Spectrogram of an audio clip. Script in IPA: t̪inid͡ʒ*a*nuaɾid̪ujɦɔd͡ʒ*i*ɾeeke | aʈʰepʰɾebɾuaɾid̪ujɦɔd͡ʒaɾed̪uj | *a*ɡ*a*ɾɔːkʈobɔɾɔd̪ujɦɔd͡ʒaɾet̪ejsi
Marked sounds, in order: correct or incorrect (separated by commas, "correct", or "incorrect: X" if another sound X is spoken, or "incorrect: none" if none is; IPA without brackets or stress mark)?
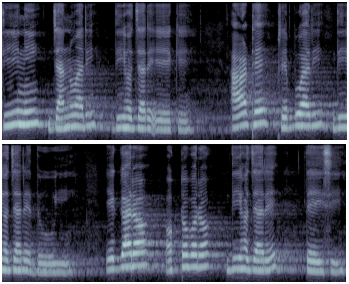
correct, incorrect: a, incorrect: e, correct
